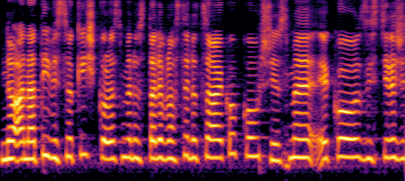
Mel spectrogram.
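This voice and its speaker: A woman's high, bright, sharp voice, raised and projected at a very fast pace. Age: 20s. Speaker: journalist. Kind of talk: talk show interview.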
